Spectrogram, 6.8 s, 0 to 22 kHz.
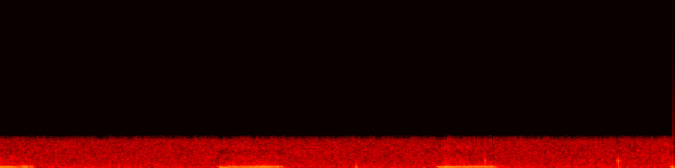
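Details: Low rumbling snores on each breath, about 27 a minute, with quiet pauses between them: snoring.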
